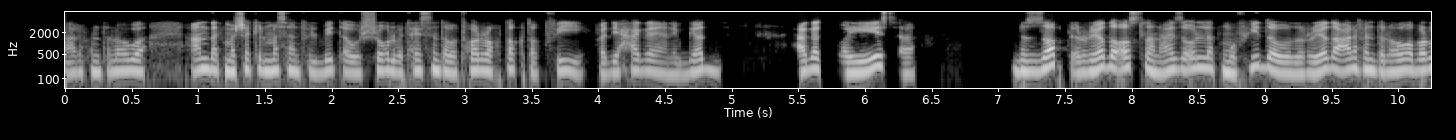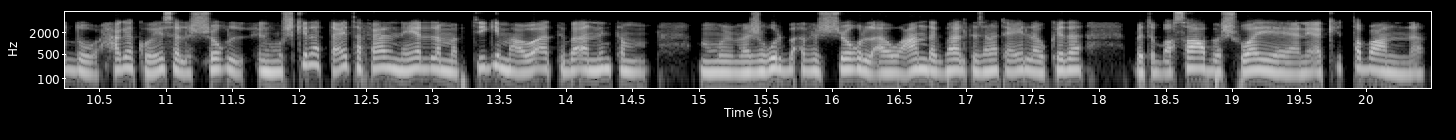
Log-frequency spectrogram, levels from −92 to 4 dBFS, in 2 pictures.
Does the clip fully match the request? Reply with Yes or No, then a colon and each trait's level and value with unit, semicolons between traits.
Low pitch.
No: medium, 170 Hz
